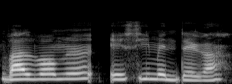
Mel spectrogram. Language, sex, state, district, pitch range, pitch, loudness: Wancho, female, Arunachal Pradesh, Longding, 225-250 Hz, 235 Hz, -17 LUFS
